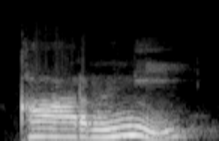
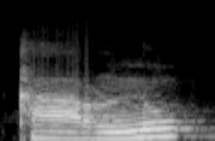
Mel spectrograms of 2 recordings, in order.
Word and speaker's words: قارن: talking to a woman, قارنوا if you are talking to a plural, to a group of people. So let's try and work the pronunciation. قارن. The letter ق comes from here.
